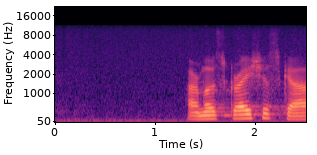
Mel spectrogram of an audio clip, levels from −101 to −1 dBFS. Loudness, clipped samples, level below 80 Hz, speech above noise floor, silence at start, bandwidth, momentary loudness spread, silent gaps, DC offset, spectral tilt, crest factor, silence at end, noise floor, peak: -25 LUFS; under 0.1%; -58 dBFS; 32 dB; 1.3 s; 11 kHz; 5 LU; none; under 0.1%; -7.5 dB/octave; 18 dB; 0 s; -56 dBFS; -8 dBFS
